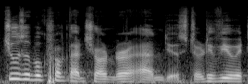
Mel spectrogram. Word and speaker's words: genre: this word right here, genre. It isn't pronounced genre, it's pronounced genre, ZHON space ra, RUH.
